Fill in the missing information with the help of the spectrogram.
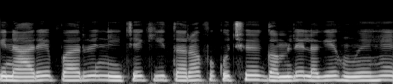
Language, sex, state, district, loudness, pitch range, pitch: Hindi, female, Haryana, Charkhi Dadri, -13 LUFS, 185-200 Hz, 190 Hz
